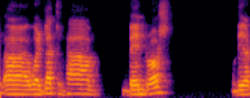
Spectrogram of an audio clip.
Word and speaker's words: Rosche: Today, we're glad to have Ben Rosche. Did I pronounce it correctly, Ben? Yeah, you did. Ben Rosche, who is a currently he's about to defend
